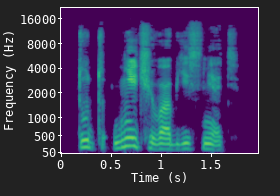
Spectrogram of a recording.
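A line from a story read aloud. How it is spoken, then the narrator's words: Barking. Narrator (Russian): рявкнул бледный магистр Дамиус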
